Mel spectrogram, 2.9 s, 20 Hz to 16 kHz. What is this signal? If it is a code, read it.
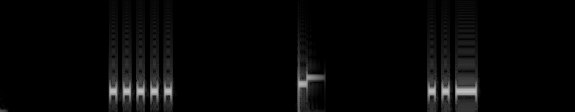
Morse code, heard as a keyed tone, about 36 wpm, 700 Hz. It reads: 5 U
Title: Single Letter-Number - Rapid-Fire 35wpm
